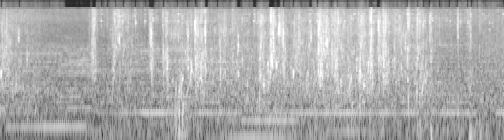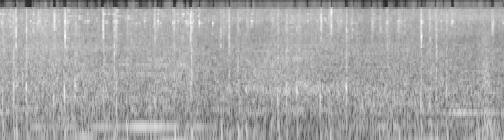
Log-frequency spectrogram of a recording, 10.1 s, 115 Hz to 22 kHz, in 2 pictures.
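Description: Roach the horse trotting in The Witcher 3, hooves clip-clopping in a steady, even rhythm alongside soft musical tones and a faint background wash, with no talking over it.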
